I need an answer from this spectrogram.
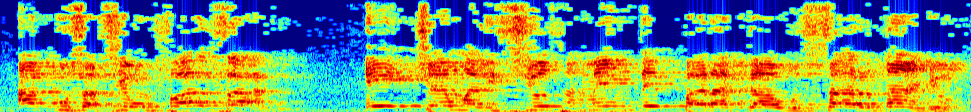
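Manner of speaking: slowed, deliberate definition; slow reading. Shown as a demonstration. Preacher slowly reading the definition to the women. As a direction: lay out each word slowly. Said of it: "te lo voy a leer en cámara lenta".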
